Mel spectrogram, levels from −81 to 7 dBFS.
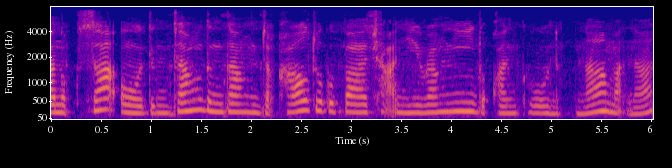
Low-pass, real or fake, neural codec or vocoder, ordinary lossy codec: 7.2 kHz; fake; vocoder, 22.05 kHz, 80 mel bands, HiFi-GAN; AAC, 32 kbps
